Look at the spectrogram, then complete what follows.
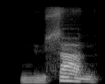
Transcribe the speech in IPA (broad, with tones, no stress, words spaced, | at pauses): n̪y˨˩ sa˥˨n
